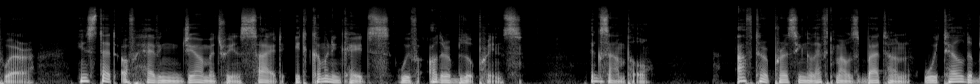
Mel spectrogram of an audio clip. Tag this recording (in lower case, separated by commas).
speech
